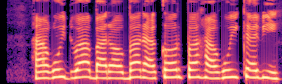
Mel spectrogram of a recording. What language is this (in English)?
Pashto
